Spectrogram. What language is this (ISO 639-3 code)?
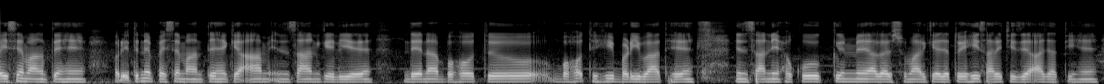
urd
